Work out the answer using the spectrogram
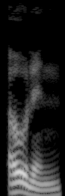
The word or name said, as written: Odin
